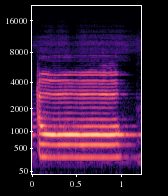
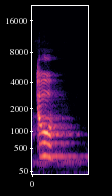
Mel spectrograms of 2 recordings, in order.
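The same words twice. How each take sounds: First: A long, high hooting toot; long train horn. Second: A quick, high, soft toot; short train horn. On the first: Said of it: "que lo hago con la voz". (bocina larga de tren, aguda y sostenida) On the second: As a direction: cut the horn call short like a small train. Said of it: "toca una bocina corta". (bocina corta de tren, aguda y breve) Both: Shown as a demonstration.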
